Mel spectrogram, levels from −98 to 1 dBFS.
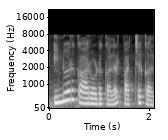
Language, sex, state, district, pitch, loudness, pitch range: Tamil, female, Tamil Nadu, Nilgiris, 225 Hz, -14 LUFS, 195-245 Hz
